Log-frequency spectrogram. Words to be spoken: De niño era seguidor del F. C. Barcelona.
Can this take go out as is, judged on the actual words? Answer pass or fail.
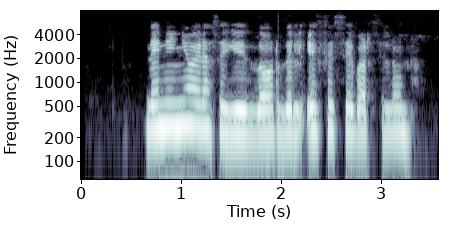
pass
